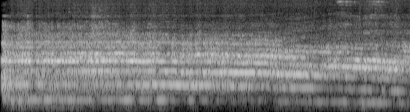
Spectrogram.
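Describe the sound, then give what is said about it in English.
A Stuka dive-bomber siren wails in a loud, sustained, harmonically rich howl that holds steady for about three seconds, its pitch sagging only slightly, with no one talking over it. “So you got rid of your Hooter and replaced it with a Stuka.”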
